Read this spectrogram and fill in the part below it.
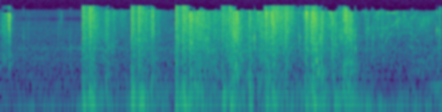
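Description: Rapid gunshots crack in quick bursts.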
